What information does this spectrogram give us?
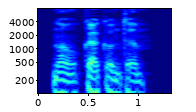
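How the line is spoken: Plain. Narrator (Russian): спросил он

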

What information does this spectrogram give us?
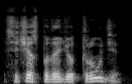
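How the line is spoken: Plain. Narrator (Russian): сказала я Доку

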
